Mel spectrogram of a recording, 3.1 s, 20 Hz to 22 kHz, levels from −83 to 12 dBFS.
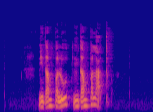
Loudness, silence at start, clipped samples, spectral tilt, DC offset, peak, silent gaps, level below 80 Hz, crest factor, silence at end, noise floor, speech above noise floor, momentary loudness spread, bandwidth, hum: -22 LUFS; 0.75 s; under 0.1%; -5.5 dB/octave; under 0.1%; -4 dBFS; none; -72 dBFS; 22 dB; 0.9 s; -64 dBFS; 42 dB; 17 LU; 10.5 kHz; none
